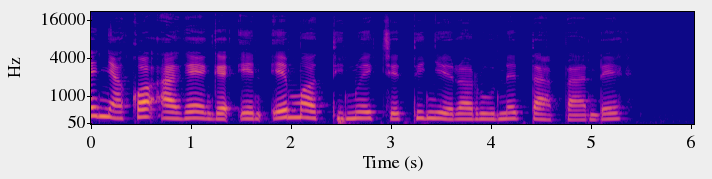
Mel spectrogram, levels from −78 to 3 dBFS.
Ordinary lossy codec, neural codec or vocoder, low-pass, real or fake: none; none; none; real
